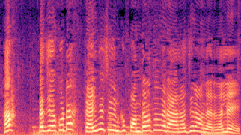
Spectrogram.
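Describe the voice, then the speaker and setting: An actress playing a village shopkeeper and marriage broker in a comic short film, with a shrill, exclaiming manner. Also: female voice, expressive, racing, fairly bright tone, soft background music.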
